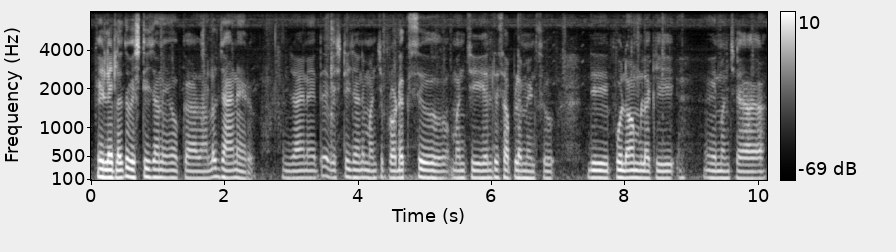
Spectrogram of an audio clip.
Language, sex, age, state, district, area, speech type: Telugu, male, 18-30, Telangana, Peddapalli, rural, spontaneous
